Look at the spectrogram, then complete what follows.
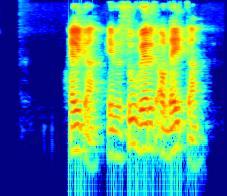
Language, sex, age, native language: Icelandic, male, 50-59, German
